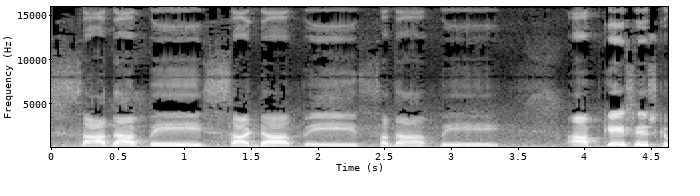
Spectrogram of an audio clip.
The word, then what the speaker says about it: SadaPay: मैं खुद बोलता था सदा पे, ठीक है, मुझे लगता था। लेकिन after watching a video and a brother, एक मेरे भाई हैं, उन्होंने मुझे बताया कि भाई आप इसको प्रोनाउंसिएट जो है ना वो सही नहीं करें। द वर्ड इज सादा पे, सादा मीन्स सिंपल, ठीक है।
